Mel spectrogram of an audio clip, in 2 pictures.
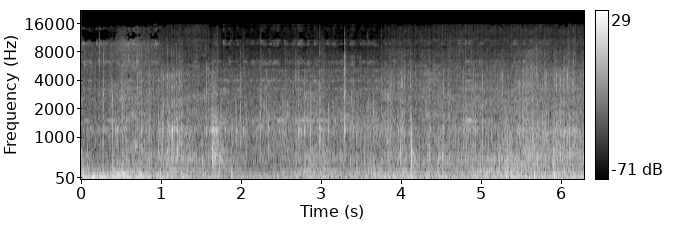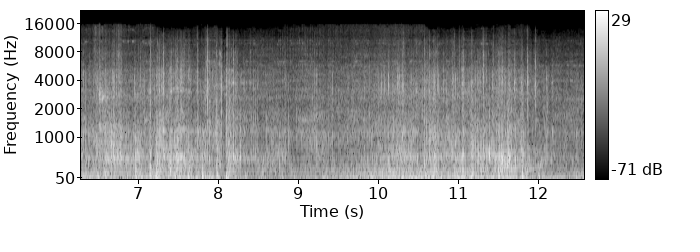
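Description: Mountain bike riding down a dirt forest trail: tyres rolling over dirt and roots with a busy clatter of the bike's chain and frame rattling over the bumps, louder about six seconds in and again near the end.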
